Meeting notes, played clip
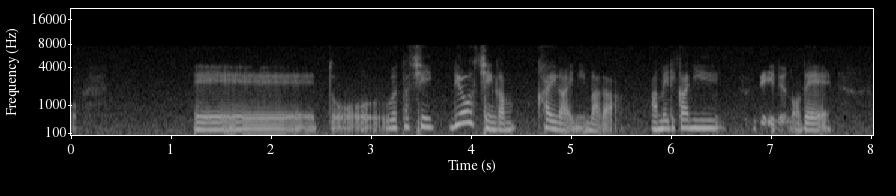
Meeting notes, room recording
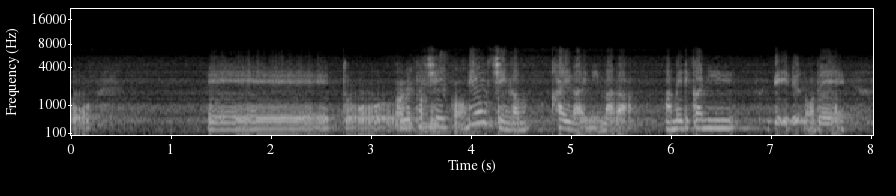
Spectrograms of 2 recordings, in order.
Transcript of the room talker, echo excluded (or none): 行かれたんですか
